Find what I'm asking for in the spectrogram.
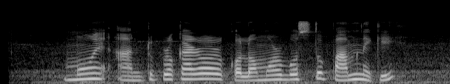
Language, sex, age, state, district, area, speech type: Assamese, female, 45-60, Assam, Lakhimpur, rural, read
